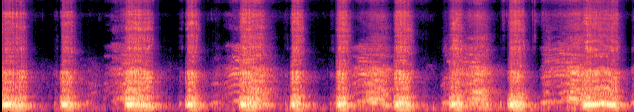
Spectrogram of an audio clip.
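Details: Lions at Topeka zoo give loud, deep, rhythmic grunting roars, each burst low and pulsing, repeated about once a second.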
